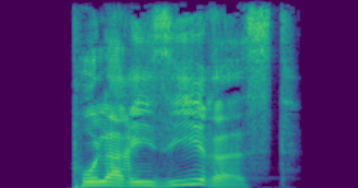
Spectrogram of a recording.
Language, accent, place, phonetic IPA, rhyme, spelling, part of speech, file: German, Germany, Berlin, [polaʁiˈziːʁəst], -iːʁəst, polarisierest, verb, De-polarisierest.ogg
- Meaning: second-person singular subjunctive I of polarisieren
